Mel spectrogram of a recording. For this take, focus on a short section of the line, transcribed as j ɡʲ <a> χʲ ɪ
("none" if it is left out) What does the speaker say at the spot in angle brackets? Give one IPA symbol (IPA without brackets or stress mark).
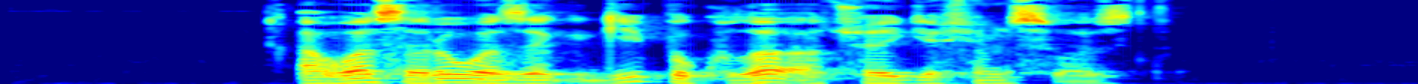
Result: a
